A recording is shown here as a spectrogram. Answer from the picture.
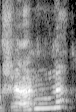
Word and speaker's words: jeûne: Et le mot jeûne, comme fleur, heure, ça se prononce ainsi, les rochabeb. Comment on place notre bouche? Pour le mot jeûne, veut, peut, vous voyez, la bouche doit être très fermée.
